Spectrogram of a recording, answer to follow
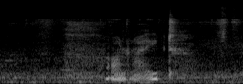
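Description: A woman's voice, brief and soft, about a second in, with a single light tap just after.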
